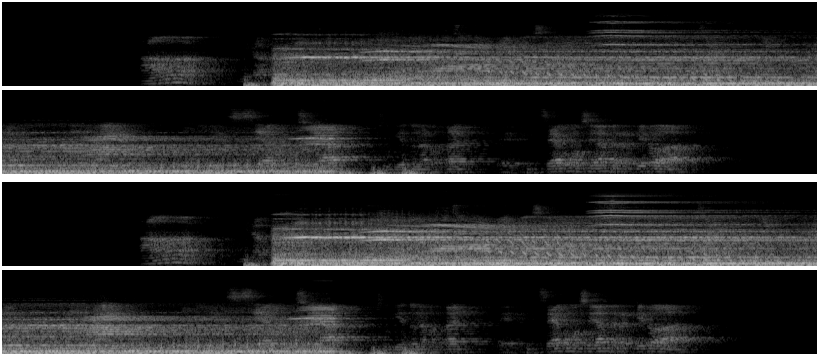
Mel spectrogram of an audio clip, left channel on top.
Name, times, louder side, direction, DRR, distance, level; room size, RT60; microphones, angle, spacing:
voice 1, 1.3-2.0 2.3-5.8 6.1-7.2 7.5-8.4 8.8-9.5 10.1-11.5 11.9-15.1, equal, 65° right, -7 dB, 2.8 m, -46 dB
sound 1, 2.4-12.2, equal, 20° left, 1.6 m, -40 dB
sound 2, 2.7-11.5, right 3 dB, 20° right, 0.3 m, -27 dB
13.5 x 8.5 x 2.4 m, 1.2 s
head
